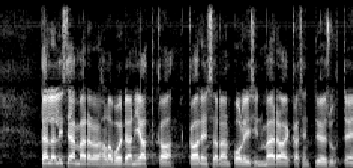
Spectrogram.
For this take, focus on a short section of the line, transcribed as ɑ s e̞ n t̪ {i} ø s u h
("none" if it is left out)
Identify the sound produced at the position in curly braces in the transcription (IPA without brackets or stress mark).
y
